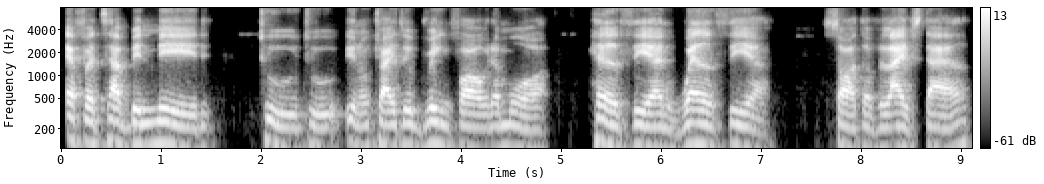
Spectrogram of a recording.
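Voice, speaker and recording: Deep voiced guy, rasta priest talk, reverent, halting, repeats himself as he gives thanks. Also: steady tone, fairly bright tone. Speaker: priest giving a guest address. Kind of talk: reverent celebratory religious address, extemporaneous.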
